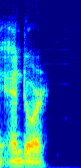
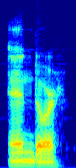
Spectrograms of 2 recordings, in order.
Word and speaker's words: Andor: And if you put the wrong inflection on it, you're going to say Endor. – Yeah. – It's like a short A, Andor. Andor.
